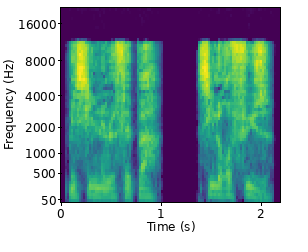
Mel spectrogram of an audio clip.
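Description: A man's voice: on the low side, normal speed, a little mellow, breathy edge, no echo, pitched above the performer's own voice. A man voicing an indignant female police officer who argues heatedly. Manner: heated, pressing.

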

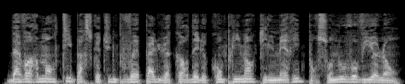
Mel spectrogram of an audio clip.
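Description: A man reading an audiobook, voicing a sharp-tongued, impatient middle-aged wife with a strident, insistent voice. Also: fairly low pitch, steady tone, fast talker, slightly rough, no echo, clean studio sound, pitched above the performer's own voice. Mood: shrill, scolding.

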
